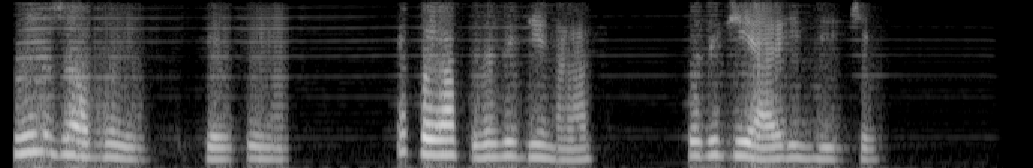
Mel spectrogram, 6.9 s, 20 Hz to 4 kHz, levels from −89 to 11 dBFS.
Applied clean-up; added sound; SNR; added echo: neural separator model SepFormer WHAMR!.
